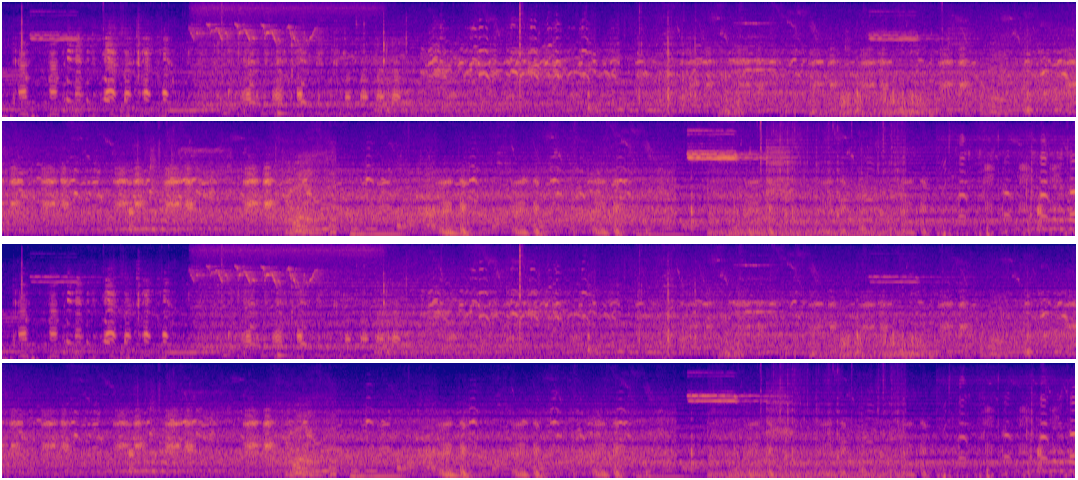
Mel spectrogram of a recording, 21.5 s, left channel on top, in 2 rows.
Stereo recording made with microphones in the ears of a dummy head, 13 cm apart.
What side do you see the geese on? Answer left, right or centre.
left.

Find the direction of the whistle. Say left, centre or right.
left.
